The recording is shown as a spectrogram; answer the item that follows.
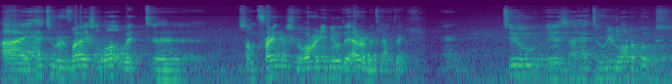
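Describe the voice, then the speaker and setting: Over noticeable background noise and audible room echo, a man with a Dutch accent speaks at a moderate pace in a fairly high pitch, his intonation monotone and flat. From Suriname. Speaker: university student. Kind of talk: interview. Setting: outdoors in front of university faculty.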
